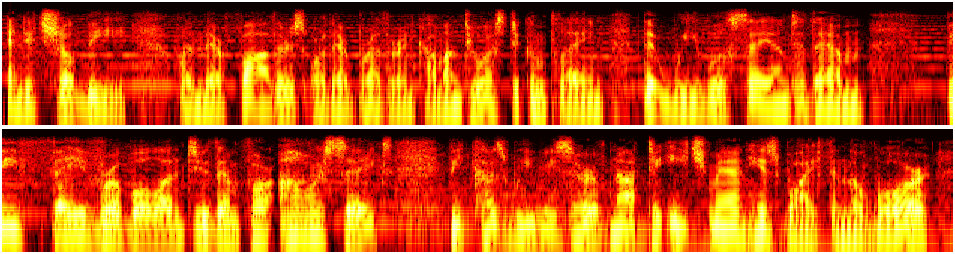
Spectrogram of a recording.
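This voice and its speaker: A man's voice: low-pitched, big pitch swings, moderate pace. A man playing a scheming Israelite elder, declaiming instructions emphatically in a scripture drama. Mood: conspiratorial counsel. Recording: dull lo-fi audio, faint music.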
